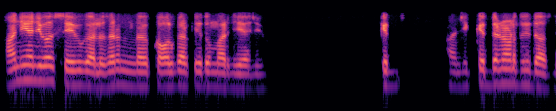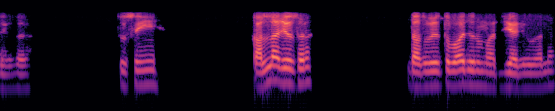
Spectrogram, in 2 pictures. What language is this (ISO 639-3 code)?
pan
